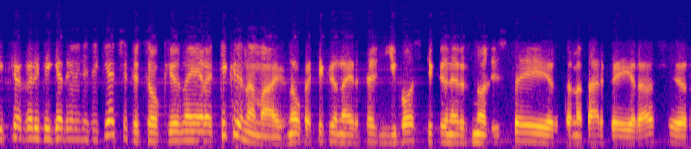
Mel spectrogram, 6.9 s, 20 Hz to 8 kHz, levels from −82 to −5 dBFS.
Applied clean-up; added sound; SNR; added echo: neural separator model SepFormer DNS4.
